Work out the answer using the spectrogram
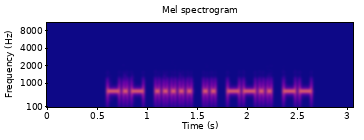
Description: Morse code, heard as a keyed tone, about 30 wpm, 700 Hz. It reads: K5IZM
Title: USA Call Signs - 5 Characters - Repeated 3x - 30wpm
